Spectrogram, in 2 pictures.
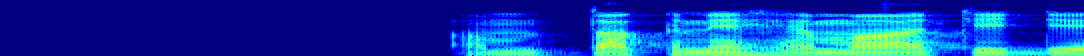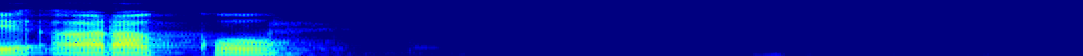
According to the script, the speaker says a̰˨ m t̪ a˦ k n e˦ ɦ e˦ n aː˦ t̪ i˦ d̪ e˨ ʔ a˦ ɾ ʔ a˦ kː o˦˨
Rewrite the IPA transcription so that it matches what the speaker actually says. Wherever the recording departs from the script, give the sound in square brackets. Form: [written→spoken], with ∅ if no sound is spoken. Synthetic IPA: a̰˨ m t̪ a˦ k n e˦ ɦ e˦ [n→m] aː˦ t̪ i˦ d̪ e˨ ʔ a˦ ɾ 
